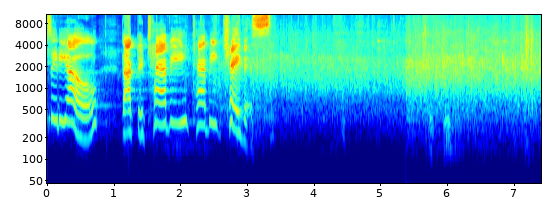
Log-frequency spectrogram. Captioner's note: attendees cheering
